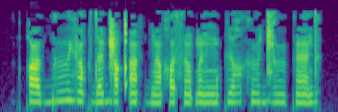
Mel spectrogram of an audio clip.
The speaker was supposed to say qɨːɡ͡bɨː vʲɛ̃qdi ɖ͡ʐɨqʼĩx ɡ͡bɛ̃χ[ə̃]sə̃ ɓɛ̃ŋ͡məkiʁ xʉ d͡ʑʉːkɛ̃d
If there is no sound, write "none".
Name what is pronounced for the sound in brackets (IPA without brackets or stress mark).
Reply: ə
